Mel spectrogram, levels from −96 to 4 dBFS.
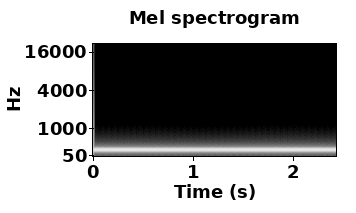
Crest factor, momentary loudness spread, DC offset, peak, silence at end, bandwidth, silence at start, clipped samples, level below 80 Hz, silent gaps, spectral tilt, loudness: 4 dB; 1 LU; under 0.1%; -4 dBFS; 0 s; 0.4 kHz; 0 s; under 0.1%; -72 dBFS; none; -17.5 dB/octave; -9 LUFS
